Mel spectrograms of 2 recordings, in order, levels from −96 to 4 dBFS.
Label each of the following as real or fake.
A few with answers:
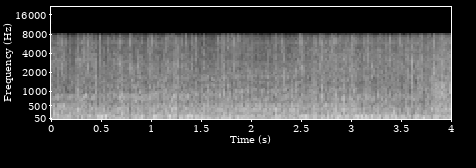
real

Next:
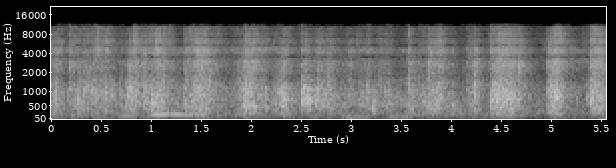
fake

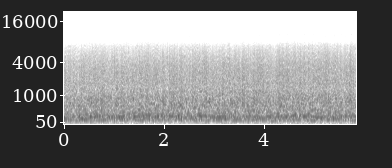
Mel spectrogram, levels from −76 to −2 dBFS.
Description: fake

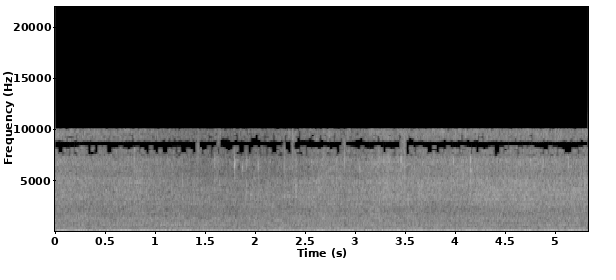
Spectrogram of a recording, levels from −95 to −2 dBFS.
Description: real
